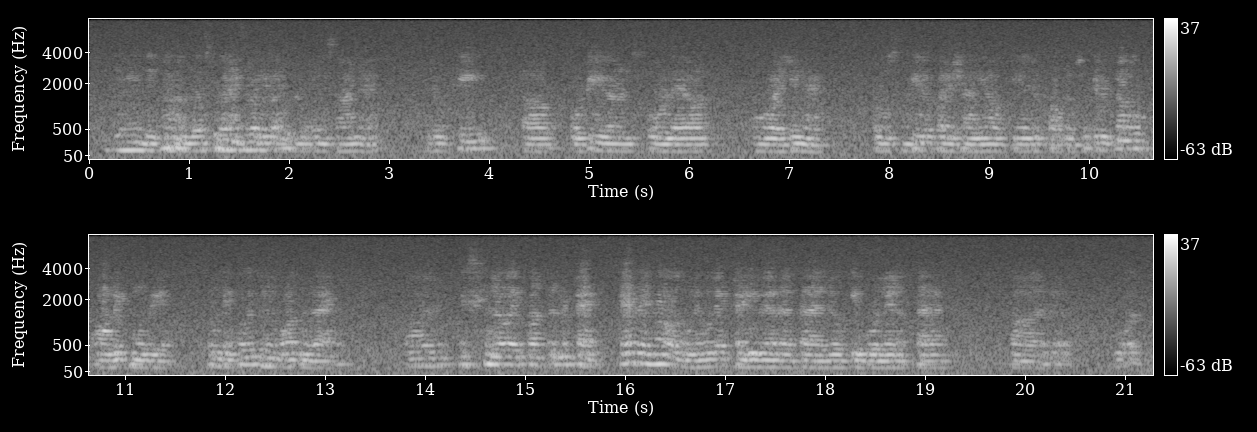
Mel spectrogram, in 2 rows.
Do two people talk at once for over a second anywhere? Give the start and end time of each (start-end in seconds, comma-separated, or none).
0.7-2.2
